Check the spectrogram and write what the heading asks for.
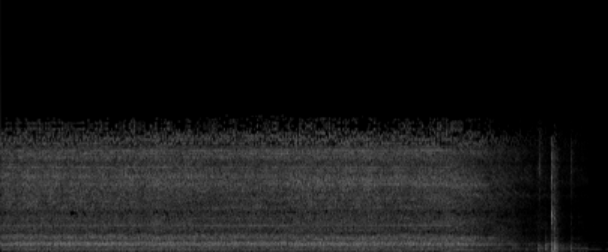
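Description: Electric heat gun blowing steadily while it shrinks black heat-shrink tubing onto the end of a headphone cable. Its sound dies away about six seconds in, and there is a sharp click shortly after.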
